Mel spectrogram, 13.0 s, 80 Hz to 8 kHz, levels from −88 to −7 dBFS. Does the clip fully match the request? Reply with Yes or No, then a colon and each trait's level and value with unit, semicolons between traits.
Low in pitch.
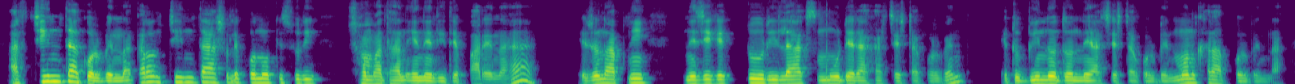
Yes: low, 120 Hz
